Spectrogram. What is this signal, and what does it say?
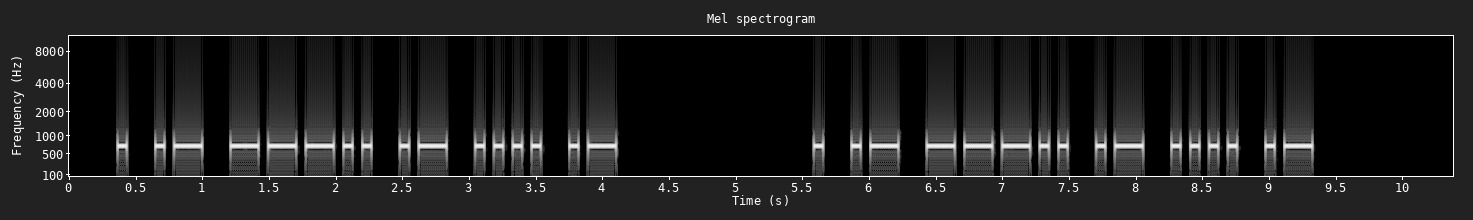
Morse code, heard as a keyed tone, about 17 wpm, 700 Hz. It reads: EA8AHA EA8AHA
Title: DXCC-100 Call Signs - 6 Characters - Repeated 2x - 17wpm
